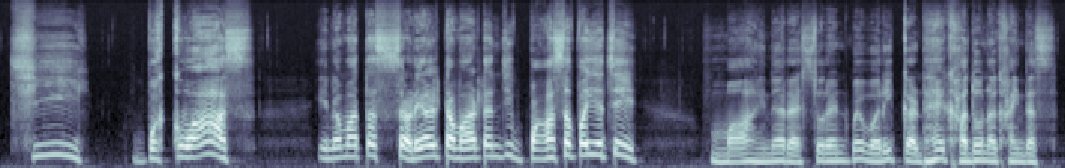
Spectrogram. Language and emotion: Sindhi, disgusted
